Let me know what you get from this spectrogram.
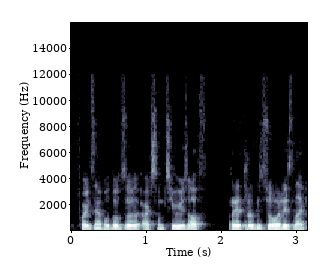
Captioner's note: spanish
